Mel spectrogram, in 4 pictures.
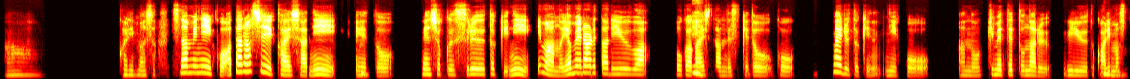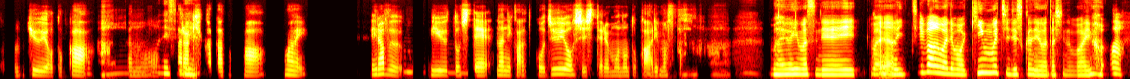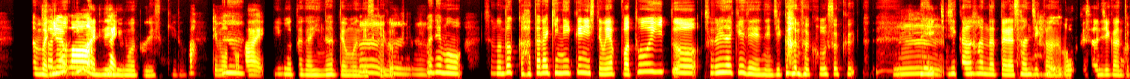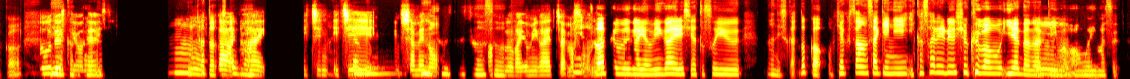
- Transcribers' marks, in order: other background noise; tapping; chuckle; laughing while speaking: "時間の拘束"; chuckle
- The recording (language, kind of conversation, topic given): Japanese, podcast, 転職を考えたとき、何が決め手でしたか？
